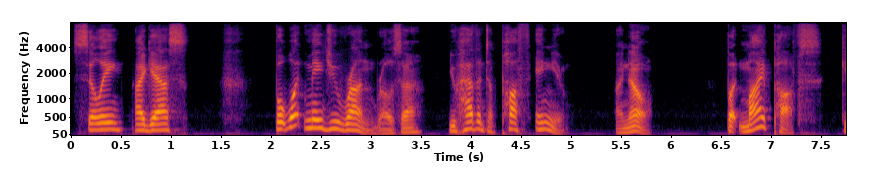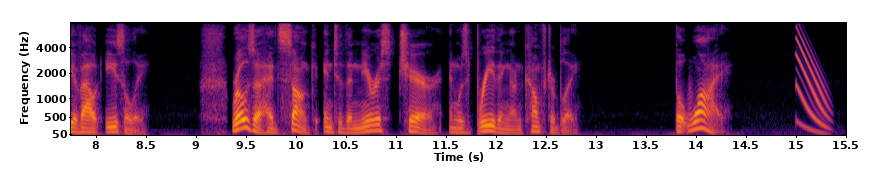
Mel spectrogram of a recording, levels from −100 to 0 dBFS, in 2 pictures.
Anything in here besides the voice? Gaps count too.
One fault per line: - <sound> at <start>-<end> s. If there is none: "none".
- chirp at 15.0-15.4 s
